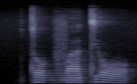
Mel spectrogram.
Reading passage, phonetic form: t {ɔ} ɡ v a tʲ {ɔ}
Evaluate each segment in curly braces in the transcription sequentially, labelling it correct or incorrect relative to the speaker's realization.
correct, correct

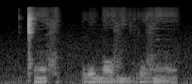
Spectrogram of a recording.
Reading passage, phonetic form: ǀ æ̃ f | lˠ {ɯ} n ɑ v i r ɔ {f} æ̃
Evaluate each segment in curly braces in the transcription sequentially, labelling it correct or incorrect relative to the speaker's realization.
incorrect: u, incorrect: v

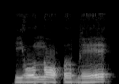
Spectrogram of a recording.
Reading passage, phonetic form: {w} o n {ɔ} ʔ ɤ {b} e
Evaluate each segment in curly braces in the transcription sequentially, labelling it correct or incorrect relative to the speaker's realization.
incorrect: j, correct, correct

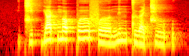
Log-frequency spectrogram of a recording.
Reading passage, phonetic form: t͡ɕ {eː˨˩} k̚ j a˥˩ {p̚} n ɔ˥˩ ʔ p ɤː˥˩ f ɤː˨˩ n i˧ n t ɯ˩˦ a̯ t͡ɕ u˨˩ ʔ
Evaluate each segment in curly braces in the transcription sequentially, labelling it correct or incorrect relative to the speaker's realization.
incorrect: e˨˩, incorrect: k̚

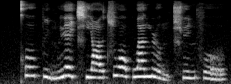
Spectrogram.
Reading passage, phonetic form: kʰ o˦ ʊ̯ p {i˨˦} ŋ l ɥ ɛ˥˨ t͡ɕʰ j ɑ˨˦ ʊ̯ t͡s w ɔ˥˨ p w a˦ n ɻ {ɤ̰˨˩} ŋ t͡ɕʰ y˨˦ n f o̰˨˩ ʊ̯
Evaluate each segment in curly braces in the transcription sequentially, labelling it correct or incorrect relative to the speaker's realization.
incorrect: ḭ˨˩, correct

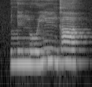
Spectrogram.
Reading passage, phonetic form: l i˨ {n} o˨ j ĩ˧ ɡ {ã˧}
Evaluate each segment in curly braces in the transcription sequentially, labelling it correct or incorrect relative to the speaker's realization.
correct, incorrect: a˧

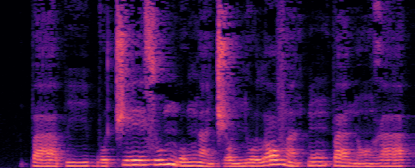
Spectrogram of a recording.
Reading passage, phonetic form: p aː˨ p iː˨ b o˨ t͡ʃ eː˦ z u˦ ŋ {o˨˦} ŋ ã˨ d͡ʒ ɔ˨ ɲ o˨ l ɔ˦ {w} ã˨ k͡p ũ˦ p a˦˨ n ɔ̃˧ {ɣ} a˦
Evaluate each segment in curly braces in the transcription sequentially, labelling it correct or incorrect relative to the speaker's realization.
correct, incorrect: v, correct

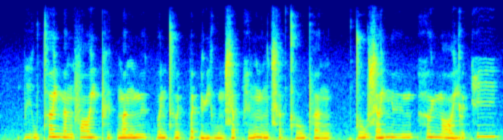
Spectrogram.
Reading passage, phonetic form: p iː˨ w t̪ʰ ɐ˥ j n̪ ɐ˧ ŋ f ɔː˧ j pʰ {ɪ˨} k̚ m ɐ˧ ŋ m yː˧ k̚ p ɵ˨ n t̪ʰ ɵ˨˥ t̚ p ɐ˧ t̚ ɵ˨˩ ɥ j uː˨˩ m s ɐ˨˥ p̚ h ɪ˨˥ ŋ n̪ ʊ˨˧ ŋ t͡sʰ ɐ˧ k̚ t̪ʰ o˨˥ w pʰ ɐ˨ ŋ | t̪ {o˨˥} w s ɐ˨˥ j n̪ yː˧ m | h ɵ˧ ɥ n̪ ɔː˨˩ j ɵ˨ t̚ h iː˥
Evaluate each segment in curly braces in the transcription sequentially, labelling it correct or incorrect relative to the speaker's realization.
correct, correct

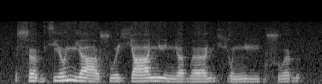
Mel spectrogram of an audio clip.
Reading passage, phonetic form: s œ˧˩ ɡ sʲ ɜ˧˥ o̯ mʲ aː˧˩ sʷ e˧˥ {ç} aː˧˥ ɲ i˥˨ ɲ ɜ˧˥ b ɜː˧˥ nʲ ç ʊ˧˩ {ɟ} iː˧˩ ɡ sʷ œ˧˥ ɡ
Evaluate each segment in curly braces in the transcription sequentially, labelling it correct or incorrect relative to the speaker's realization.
correct, incorrect: ɲ

